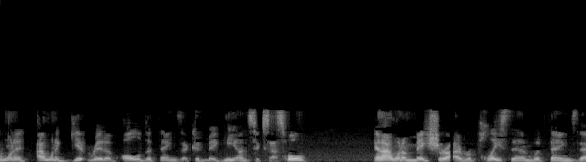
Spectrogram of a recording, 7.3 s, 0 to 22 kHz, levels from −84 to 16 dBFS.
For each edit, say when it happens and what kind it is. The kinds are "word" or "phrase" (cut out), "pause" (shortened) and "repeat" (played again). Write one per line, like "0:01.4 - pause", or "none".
0:05.6 - word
